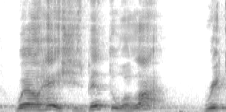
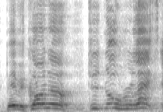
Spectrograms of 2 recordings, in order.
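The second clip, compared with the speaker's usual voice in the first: higher-pitched retold pleading; urgent, raised calm-down plea; pleading partner; 6 semitones higher than usual. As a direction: imitate a man urging his partner to settle. Retold man calming his partner.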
